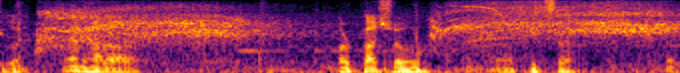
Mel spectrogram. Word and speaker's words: carpaccio: And I had a carpaccio pizza. That's not how you pronounce it. They're gonna fucking kill me. Carpaccio. There you go. Probably still not perfect.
